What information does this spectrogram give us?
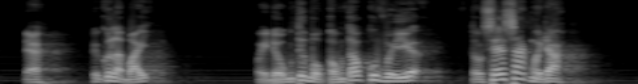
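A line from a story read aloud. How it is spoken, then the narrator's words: Furious shout. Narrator (Vietnamese): Tôi chửi thề hết một tràng rồi hét lên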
